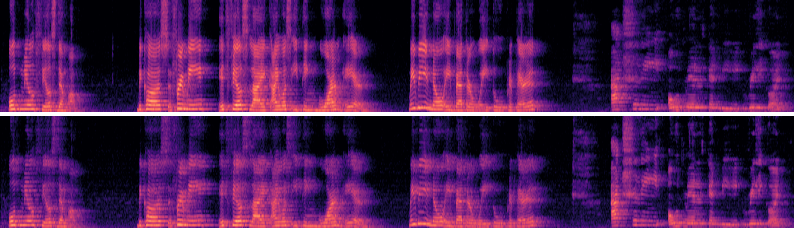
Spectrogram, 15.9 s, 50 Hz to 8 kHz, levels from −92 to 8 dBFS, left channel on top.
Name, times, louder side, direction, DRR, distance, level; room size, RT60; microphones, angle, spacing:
voice 1, 0.2-1.5 2.7-4.1 4.4-7.4 8.2-10.7, left 3 dB, 80° left, 8 dB, 1.7 m, -22 dB
voice 2, 11.5-11.8 12.2-15.7, right 2 dB, 80° right, 6 dB, 2.3 m, -32 dB
16.0 x 12.5 x 6.8 m, 0.75 s
head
